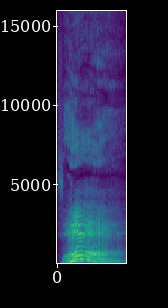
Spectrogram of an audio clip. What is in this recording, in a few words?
mexican Ah; netent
